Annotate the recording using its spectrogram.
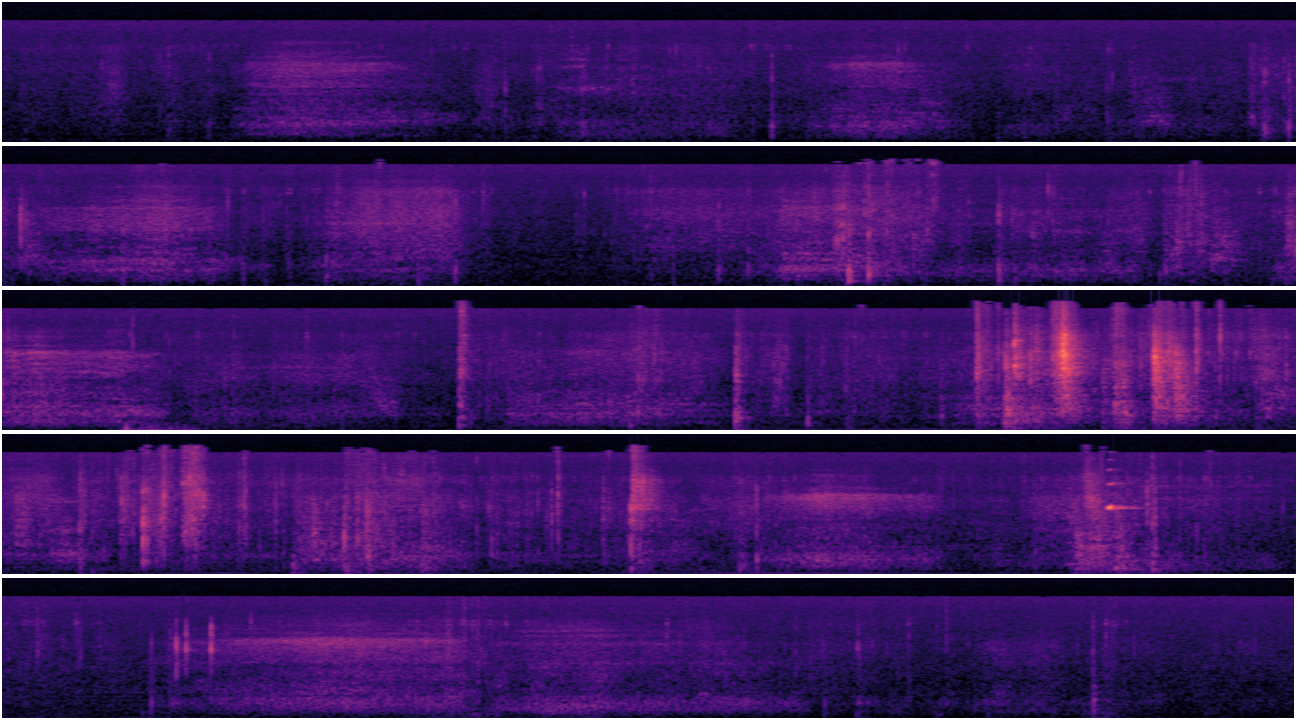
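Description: Footsteps scuffing and crunching over debris and broken drywall on the floor, with a few sharper knocks and clatters around the middle, the loudest a short cluster about two thirds of the way in.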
